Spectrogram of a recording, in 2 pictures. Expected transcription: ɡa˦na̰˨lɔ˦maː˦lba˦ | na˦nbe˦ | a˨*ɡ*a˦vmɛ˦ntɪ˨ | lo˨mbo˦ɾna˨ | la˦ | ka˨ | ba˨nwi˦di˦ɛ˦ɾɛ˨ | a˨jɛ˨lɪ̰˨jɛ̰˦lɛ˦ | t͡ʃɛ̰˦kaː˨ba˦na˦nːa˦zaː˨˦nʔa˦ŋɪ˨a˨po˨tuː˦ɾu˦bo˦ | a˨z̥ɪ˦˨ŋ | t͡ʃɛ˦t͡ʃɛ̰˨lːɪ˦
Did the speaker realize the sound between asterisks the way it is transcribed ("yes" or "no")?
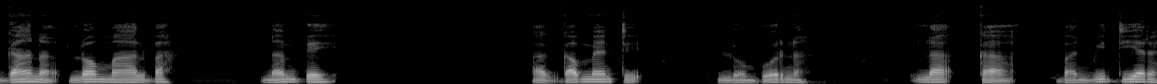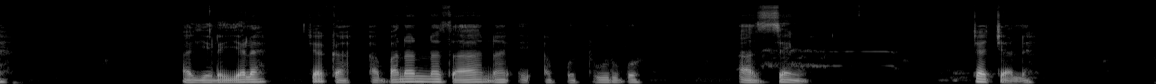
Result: yes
